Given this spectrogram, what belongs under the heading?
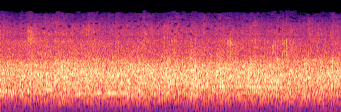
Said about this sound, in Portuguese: Nós temos nessa igreja voluntários, eles estão sempre por aí, de colete. Eu quero pedir uma salva de palmas para eles.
